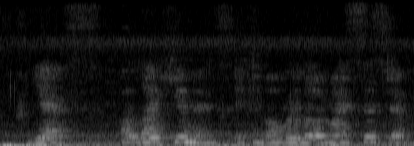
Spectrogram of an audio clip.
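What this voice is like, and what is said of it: Sexy seductive character voice. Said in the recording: “keep doing that sexy voice”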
